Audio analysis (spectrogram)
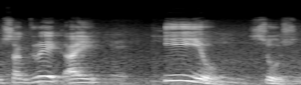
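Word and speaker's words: Ἰησοῦς: Walang ye sa Greek. Walang letter ye sound. Walang ye sound. The closest pronunciation sa Greek ay Iesus. Iesus.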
